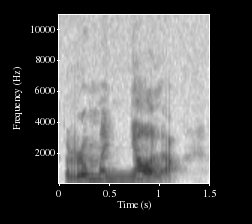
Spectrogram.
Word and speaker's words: romagnola: Mas voltando ao som dessa palavra, olha ali de novo o GN sendo pronunciado como NH. Romagnola, romagnola, beleza?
